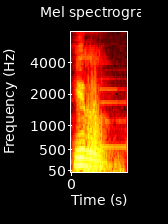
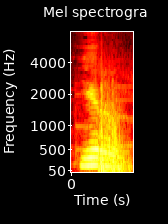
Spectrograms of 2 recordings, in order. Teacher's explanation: The difference between ir and ir is that in the first case, the tip of the tongue touches the base of the upper teeth, and in the second case, it touches the middle of the palate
